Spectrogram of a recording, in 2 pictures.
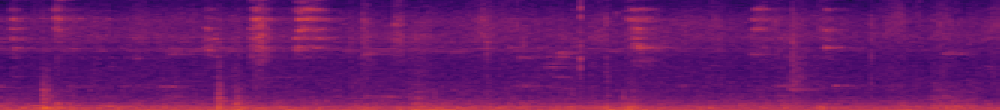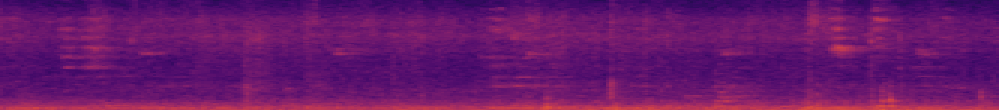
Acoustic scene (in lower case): crowded indoor space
